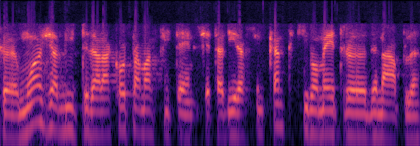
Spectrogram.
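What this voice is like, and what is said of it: French with a southern, Marseille-like accent. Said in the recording (French): “l'accent que vous avez dit. C'est un accent un peu du sud ... Un peu marseillais ... il y a un côté marseillais aussi chez vous”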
